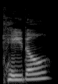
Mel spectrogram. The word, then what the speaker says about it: Cadle: Kit Cadle. Spelled like ladle.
